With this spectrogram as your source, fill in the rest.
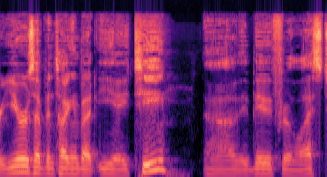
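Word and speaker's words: E-E-A-T: I believe the proper pronunciation is EAT.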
